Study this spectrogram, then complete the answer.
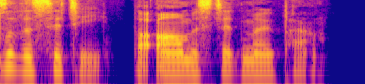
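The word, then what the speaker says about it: Maupin: the City by armad mopan is that how you say his name or mopan 1978 or mopin it's m a u p i n I would pronounce that mop oh just check your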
